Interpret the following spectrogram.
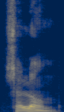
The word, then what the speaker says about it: shalom: Ben starts by saying shalom. Shalom. Repeat the word and try to focus on the pronunciation and stressing the correct syllable.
